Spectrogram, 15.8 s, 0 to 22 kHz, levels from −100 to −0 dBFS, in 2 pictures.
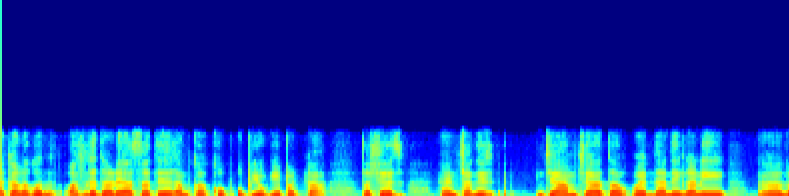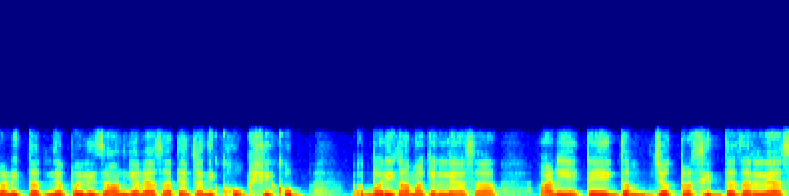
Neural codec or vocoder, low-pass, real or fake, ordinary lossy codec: autoencoder, 48 kHz, 32 numbers a frame, DAC-VAE, trained on Japanese speech; 7.2 kHz; fake; Opus, 32 kbps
